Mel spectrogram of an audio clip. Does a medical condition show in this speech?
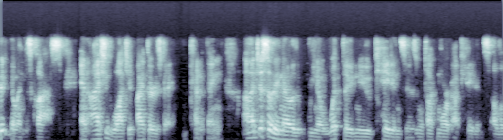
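No.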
